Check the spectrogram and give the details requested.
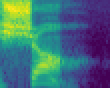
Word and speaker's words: champs: Il y a des champs. Did you notice the silent P and S at the end there? And for lakes, it's your turn.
